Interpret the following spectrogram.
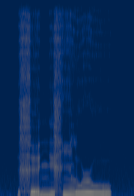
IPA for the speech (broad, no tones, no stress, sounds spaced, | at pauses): x ḛ nʲ e x ĩ l u ɹ u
